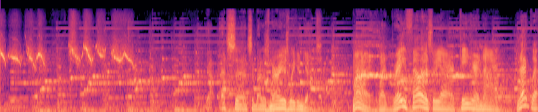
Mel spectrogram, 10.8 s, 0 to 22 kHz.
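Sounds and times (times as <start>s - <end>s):
small bird chirping: 0.0s - 3.0s
speech: 4.5s - 10.7s.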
